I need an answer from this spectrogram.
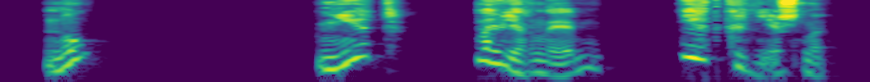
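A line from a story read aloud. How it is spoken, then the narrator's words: Angry, tearful. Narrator (Russian): сказала она, сердито вытирая глаза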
